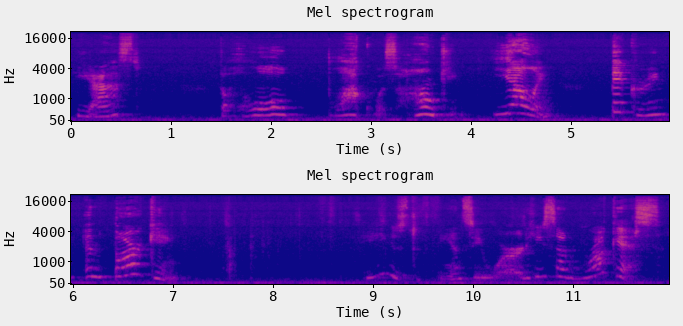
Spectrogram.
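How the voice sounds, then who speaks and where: A woman reading a children's picture book aloud expressively, with dramatic emphasis and hushed asides to young listeners. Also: high voice, lively intonation, takes it slowly, long pauses, distant mic, slight background noise, low-quality recording. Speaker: storybook reader.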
